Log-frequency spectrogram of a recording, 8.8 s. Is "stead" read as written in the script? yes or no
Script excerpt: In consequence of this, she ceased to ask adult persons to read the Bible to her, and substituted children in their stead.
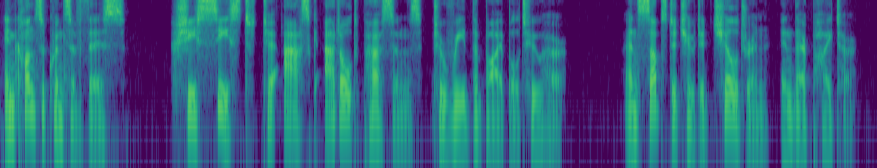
no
